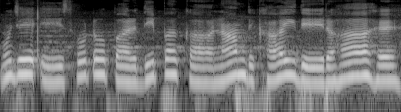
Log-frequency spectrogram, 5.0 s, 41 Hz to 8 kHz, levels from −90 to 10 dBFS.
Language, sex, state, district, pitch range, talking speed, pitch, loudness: Hindi, female, Madhya Pradesh, Umaria, 175-230 Hz, 130 wpm, 190 Hz, -17 LUFS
